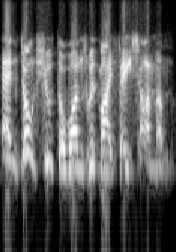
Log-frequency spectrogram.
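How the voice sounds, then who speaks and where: A man playing a pompous, scheming middle-aged mad-scientist villain in a video game, with a gravelly, forceful, theatrical delivery. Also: a little high, animated, normal speed, exaggerated voice. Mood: boastful showman. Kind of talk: exaggerated video game voice acting.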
